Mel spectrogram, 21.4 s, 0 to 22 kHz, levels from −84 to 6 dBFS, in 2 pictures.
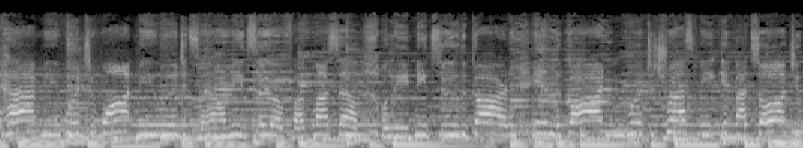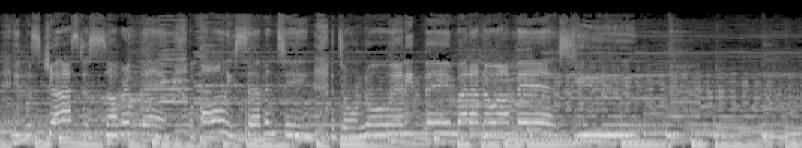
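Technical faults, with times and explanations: No technical faults can be heard anywhere in this clip.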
